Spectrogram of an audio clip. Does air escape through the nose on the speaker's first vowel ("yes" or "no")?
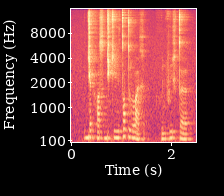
no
